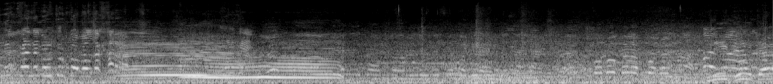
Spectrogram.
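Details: Friesian bull calf, about four months old, for sale at Raniganj market, Dinajpur, on 24 April 2025. It gives one drawn-out, level moo lasting about two seconds, then bargaining voices and crowd chatter take over.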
